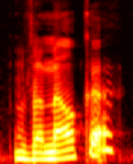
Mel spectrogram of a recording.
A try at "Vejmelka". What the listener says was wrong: No, it's Vejmelka. J is pronounced in there.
